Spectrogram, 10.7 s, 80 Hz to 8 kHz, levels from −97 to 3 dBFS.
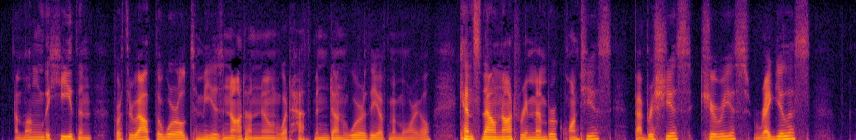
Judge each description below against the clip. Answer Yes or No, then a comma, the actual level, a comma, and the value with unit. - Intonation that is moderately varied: Yes, average, 3.6 semitones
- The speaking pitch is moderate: No, low, 130 Hz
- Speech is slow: No, average, 150 wpm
